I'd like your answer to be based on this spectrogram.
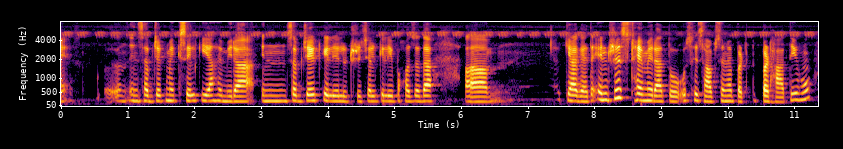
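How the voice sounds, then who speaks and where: A woman's voice: mid-range voice, darkish tone. A woman with a Bengali accent, explaining textbook answers as a Hindi teacher, with a patient manner and frequent hesitations.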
